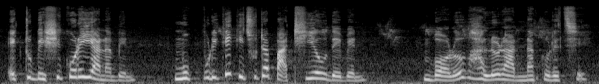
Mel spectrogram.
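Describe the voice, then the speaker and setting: A woman narrating a scripted family drama as an audio story. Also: high voice.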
